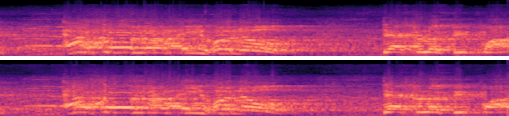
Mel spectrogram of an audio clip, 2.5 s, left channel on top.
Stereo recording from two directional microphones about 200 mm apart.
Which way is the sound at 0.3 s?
35° left (ahead or behind).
